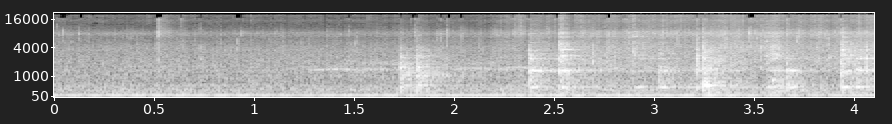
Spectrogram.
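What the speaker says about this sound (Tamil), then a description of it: "தக்காளி பழம் லைட்டாக வதங்கட்டும்" Tomatoes sauté in a pan for a spicy broad bean curry, a soft steady sizzle under a low hum, with scraping stirs picking up in the second half.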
